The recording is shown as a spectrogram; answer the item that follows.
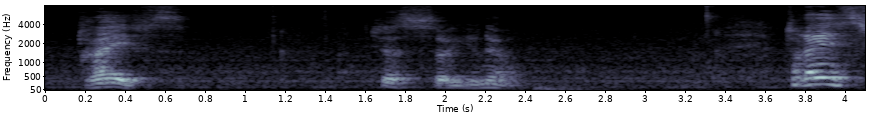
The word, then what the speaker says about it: Drews: Now, although it's spelled D-R-E-W-S, it's not pronounced Drews, it's pronounced Dres, just so you know.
